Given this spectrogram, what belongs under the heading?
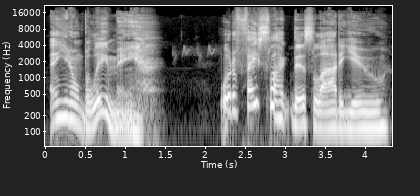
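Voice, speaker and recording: An actor playing a friendly, awkward, protective rancher with a Southern US accent and hesitant, stammering, folksy speech in an ASMR roleplay. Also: male voice, medium pitch, very animated, measured pace, gravelly, a little mellow, dry recording. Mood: nervous, evasive.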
